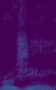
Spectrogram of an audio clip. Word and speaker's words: Rogiers: you everybody for listening um my name is roger that's spelled r-o-g-i-e-r-s and you can find me a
